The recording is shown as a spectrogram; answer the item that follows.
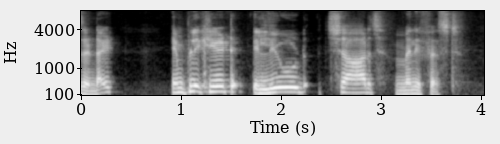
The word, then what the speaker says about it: indict: Indict or indict, the pronunciation is indict.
